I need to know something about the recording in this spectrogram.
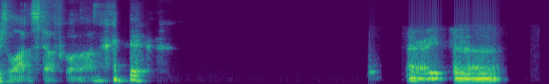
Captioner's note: laughing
